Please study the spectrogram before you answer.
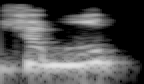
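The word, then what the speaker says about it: คณิต: Because in Thai we pronounce it as kanit.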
